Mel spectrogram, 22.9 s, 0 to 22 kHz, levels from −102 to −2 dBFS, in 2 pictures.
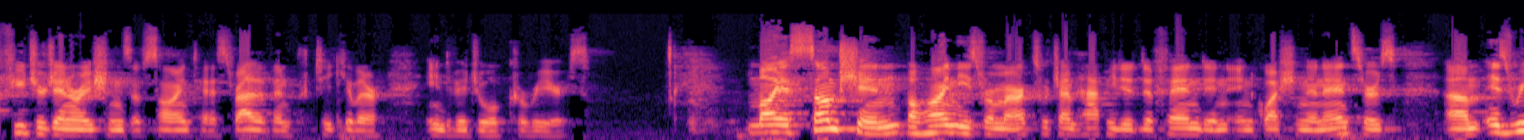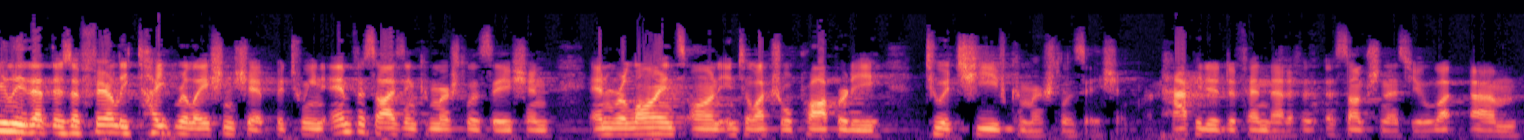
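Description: No technical faults can be heard anywhere in the audio, and the signal holds steady throughout.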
